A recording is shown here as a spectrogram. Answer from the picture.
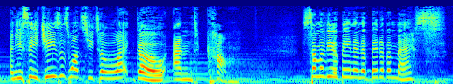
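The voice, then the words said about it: Strange English accent. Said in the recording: “this crazy girl from Oxford with a strange accent”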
